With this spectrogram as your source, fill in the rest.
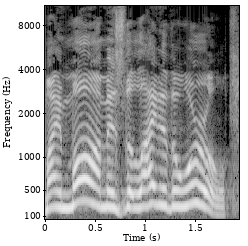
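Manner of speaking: put-on acted excited kid yelling. Telling a story, the speaker acts out what a little boy yelled: retelling an excited yell. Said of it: "his face brightened and he yelled out".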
